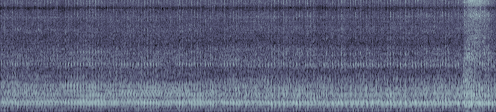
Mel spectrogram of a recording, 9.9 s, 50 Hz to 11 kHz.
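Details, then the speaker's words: Old 1980s Mastercraft (Poulan-made, Canadian Tire) two-stroke chainsaw, bought cheap and revived after the spark plug was gapped. A fast, steady buzz holds high revs with a rough crackle. It is running but spitting fuel from the carburetor; the cause is not confirmed. "that's pretty rad um it's spitting gas at the car may turn on this down a bit see how that goes"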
